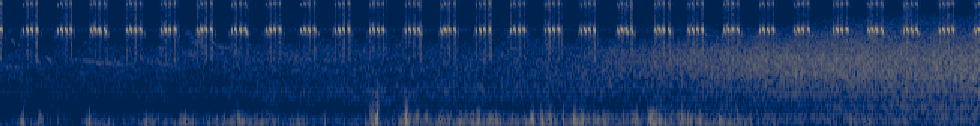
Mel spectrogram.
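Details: Cricket chirping in dry grass in daylight, short piercing pulses steadily repeated about four times a second, while a passing car adds a rising hiss toward the end and soft low rumble.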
